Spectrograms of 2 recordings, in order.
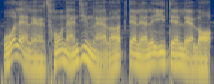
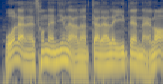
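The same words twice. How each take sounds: First: It is said in Nanjing dialect. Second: It is said in standard Mandarin.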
